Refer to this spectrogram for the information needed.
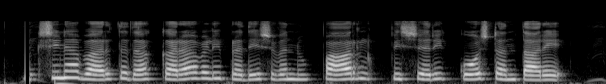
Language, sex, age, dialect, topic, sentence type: Kannada, female, 18-24, Mysore Kannada, agriculture, statement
